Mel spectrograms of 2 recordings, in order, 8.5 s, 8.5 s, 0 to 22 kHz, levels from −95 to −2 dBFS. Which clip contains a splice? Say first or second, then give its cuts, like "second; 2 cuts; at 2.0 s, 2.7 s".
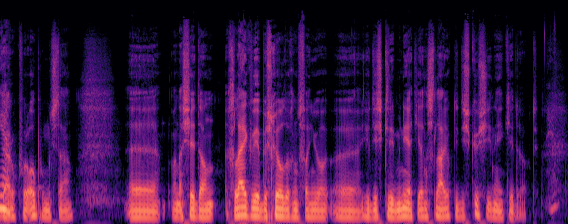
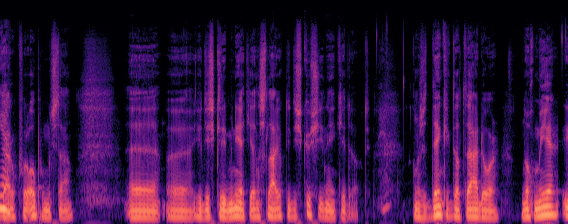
second; 2 cuts; at 2.5 s, 6.1 s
